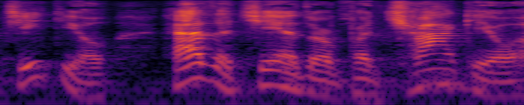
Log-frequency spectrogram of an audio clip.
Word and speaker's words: Pacquiao: has a chance or pako how say his name I forgot how do you say the name John Pacquiao Pacquiao Pacquiao yeah Pacquiao Pacquiao when you next weekend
